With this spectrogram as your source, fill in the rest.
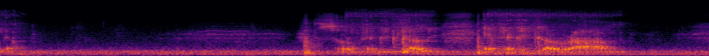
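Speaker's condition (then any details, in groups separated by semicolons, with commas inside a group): Laryngectomy after head and neck cancer; head and neck cancer, laryngectomy after failed radiation, two flap reconstructions; after laryngectomy following failed radiation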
